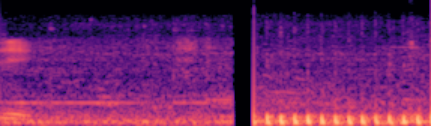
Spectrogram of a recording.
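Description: Faint outdoor background for about a second, then, after an abrupt cut, a motorcycle engine idling loudly with a fast, even putter.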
